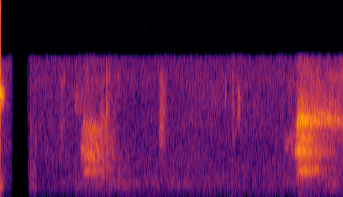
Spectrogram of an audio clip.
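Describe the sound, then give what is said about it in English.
A small dog gives a couple of short, high yips or whimpers, one near the start and a sharper one near the end, over a faint hiss with no talking. “So we have a book, and I hear a little doggy.”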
